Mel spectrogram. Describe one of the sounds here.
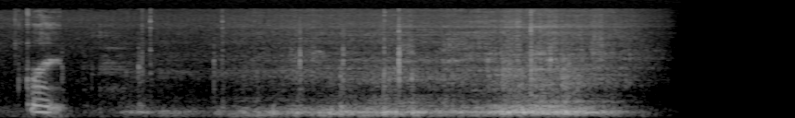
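A plastic toy car rolls across a table with a low rumble.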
